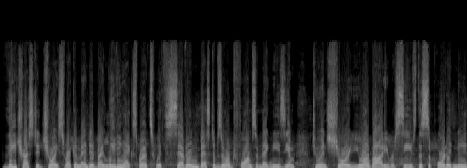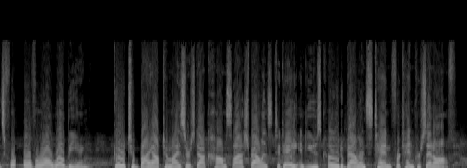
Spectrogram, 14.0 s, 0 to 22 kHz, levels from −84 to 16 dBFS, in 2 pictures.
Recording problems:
echo of what is said; faint; throughout; 390 ms later, 25 dB below the speech
distortion; slight; 10% of the sound clipped

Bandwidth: 16.5 kHz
